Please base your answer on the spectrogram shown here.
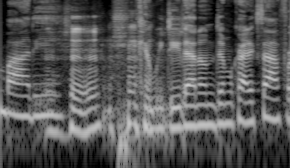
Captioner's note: laugh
